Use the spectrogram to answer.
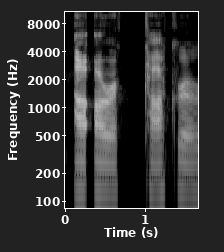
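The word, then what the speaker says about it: Aarakocra: I am playing Jim, the what am an Arakakra, right? That's how you say it. Yes, I am yes, Jim, the Arakakra, and I am a cleric.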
